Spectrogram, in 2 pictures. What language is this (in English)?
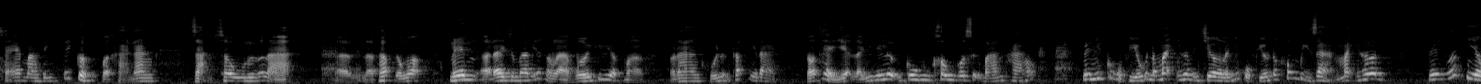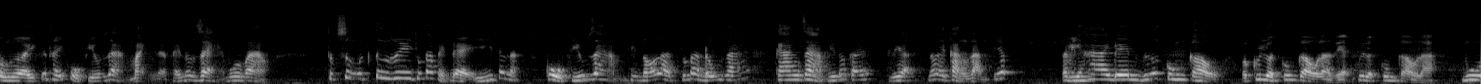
Vietnamese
